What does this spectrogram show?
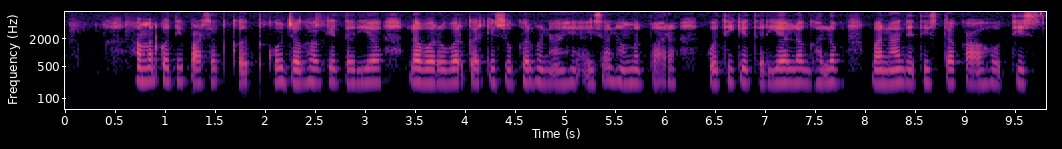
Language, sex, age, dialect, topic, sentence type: Chhattisgarhi, female, 18-24, Central, banking, statement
